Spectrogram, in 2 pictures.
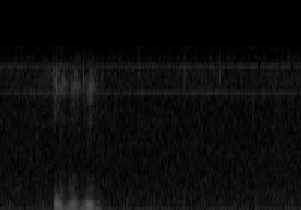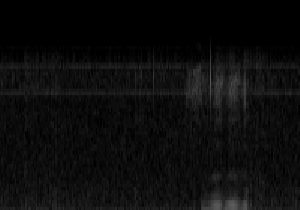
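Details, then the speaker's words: Very tired sleeping dog: two brief, low rattling snores about four and a half seconds apart over quiet room hum. "Dang. Stop all that snoring. You drooling."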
